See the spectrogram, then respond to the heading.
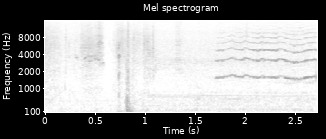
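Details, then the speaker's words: Tesla Model 3 power window: soft thump, then thin wavering mid-high squeal as the glass travels; owner says the squeaky window needs silicone on that bit. "Ah, squeaky windows. That's needs silicone on that bit."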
